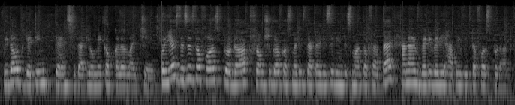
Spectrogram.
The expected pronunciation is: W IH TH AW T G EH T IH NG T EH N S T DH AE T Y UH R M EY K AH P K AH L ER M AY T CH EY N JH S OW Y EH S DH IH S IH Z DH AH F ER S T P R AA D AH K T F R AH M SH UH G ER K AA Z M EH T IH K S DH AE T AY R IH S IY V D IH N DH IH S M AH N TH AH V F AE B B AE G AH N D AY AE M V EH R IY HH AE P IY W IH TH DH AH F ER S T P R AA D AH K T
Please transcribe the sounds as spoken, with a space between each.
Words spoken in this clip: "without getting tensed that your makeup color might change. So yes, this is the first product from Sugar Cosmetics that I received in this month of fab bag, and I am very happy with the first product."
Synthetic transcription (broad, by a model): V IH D AW T G EH T IH NG T EH N S T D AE T Y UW M EY K AH P K AH L ER M AY T CH EY N JH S OW Y EH S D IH S IH Z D AH F ER S T P R AA D AH K T F R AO M SH UH G ER K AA S M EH T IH K S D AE T AY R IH S IY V IH N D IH S M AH N T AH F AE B B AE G AH N D AY M V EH R IY HH AE P IY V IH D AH F ER S T P R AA D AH K T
